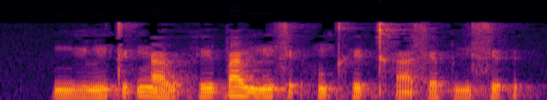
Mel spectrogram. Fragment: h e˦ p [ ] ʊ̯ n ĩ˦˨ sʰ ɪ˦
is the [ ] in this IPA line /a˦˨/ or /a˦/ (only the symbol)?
a˦˨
